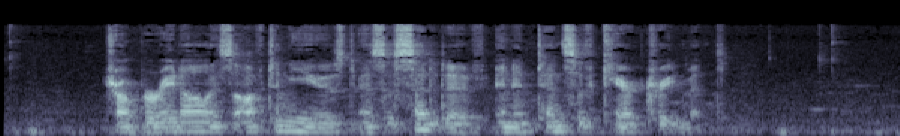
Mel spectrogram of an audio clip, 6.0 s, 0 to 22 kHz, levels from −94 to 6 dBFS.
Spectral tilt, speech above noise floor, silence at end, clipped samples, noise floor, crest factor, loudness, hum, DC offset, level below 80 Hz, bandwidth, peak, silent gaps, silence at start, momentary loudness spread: -2 dB/octave; 28 dB; 0.15 s; under 0.1%; -52 dBFS; 24 dB; -22 LUFS; none; under 0.1%; -52 dBFS; 12 kHz; -2 dBFS; none; 0.2 s; 13 LU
